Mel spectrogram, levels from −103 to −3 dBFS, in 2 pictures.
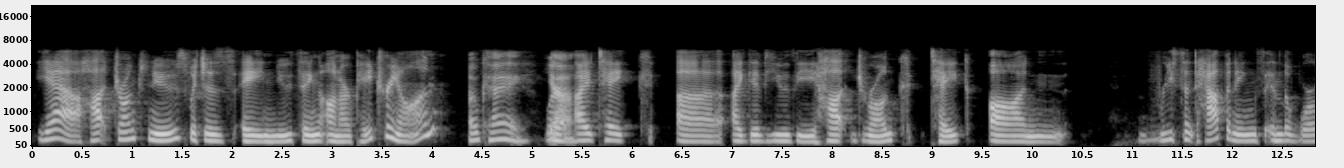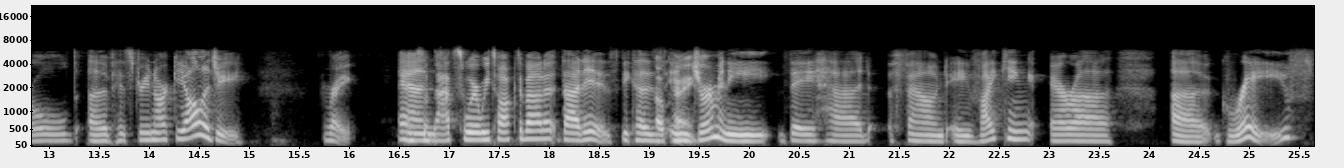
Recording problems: high frequencies cut off; noticeable; nothing above 5.5 kHz

